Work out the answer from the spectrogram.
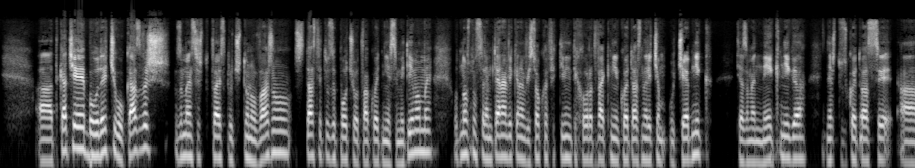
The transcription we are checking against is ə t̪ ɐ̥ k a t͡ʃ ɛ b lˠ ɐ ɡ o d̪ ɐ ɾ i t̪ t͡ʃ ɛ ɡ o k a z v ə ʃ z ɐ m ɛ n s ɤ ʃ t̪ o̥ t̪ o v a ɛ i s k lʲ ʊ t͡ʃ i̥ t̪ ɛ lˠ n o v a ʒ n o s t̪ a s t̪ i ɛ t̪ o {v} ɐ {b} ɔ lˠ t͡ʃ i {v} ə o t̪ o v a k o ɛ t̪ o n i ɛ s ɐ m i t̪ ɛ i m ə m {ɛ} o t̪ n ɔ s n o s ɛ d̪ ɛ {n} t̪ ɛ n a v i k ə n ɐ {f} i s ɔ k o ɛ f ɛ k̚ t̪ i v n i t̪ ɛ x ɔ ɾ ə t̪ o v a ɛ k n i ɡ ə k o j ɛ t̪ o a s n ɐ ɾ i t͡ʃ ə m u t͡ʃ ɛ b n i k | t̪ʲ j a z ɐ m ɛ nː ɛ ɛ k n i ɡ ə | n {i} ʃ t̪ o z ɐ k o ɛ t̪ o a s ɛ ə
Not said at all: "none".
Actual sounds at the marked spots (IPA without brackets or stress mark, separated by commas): z, p, v, ɛ, m, v, ɛ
